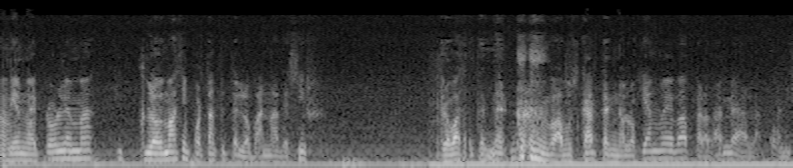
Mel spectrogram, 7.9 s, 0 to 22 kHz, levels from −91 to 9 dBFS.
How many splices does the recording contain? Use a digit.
1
